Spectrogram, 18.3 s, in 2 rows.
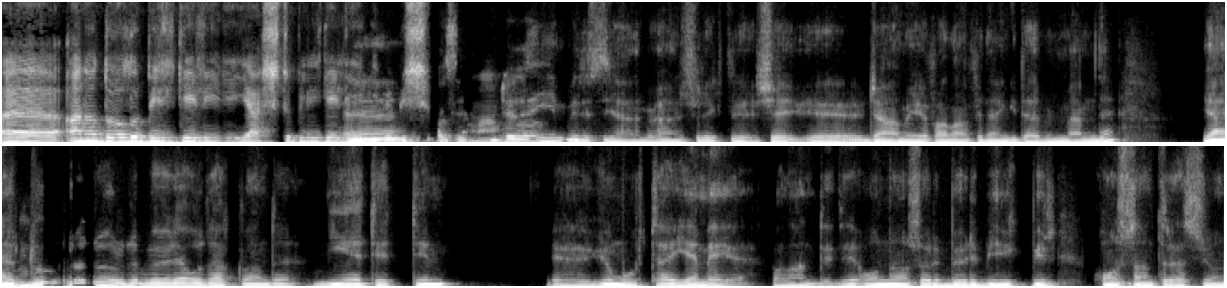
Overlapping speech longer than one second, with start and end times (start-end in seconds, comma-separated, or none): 2.5-4.1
